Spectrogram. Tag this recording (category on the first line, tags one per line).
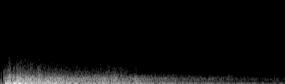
Sound effects > Electronic / Design
Bubble
Splash
Swish
Swiming
Water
